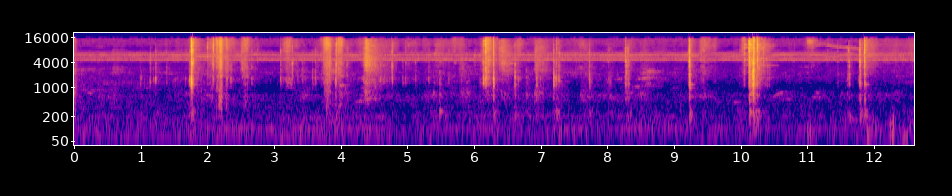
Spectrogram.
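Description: Scattered clicks and knocks of parts and tools being handled while a Honda GX50 brush cutter engine's carburetor and intake are fitted back on, with two sharper knocks about two seconds in and near ten seconds, over a steady low hum.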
